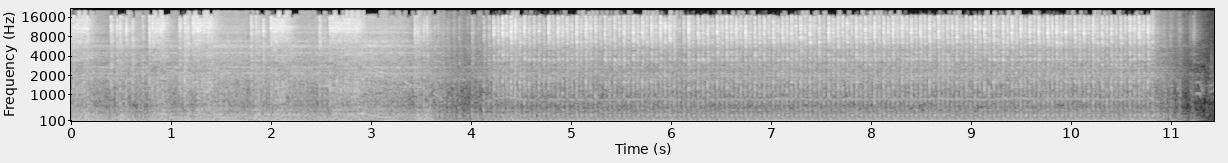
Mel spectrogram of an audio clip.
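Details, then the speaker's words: Mazda FD RX-7, cold start and revving: loud, ragged, blatty, raspy exhaust note; exhaust leak from an open hole where a previous owner had loosely pushed an unconnected O2 sensor. "All right, so I don't know if you guys could hear that over the chickens going crazy in the background, but we have got a massive hole, like literal hole. Like it's a straight up hole."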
